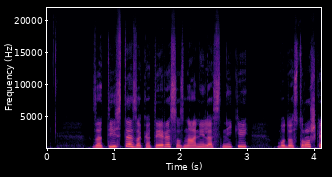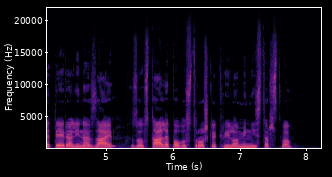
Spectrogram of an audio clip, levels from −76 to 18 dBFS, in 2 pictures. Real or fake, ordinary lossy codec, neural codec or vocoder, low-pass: fake; none; vocoder, 44.1 kHz, 128 mel bands every 256 samples, BigVGAN v2; none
